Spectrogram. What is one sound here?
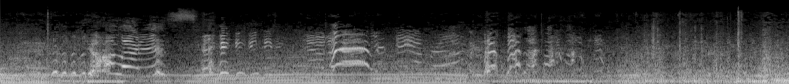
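A young woman shouts and laughs excitedly close by.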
